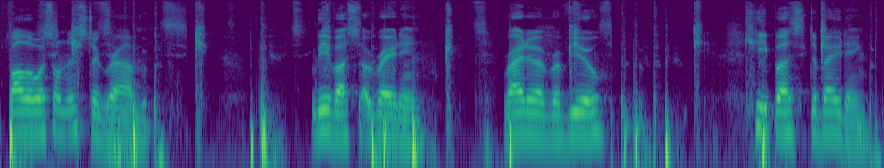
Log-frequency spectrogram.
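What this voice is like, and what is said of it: Put-on British accent. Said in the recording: “Everyone has to do a British accent. ... Freestyle British. ... In British.”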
